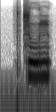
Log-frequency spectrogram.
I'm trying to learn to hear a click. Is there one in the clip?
no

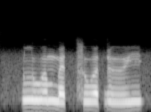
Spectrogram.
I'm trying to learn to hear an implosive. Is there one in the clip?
yes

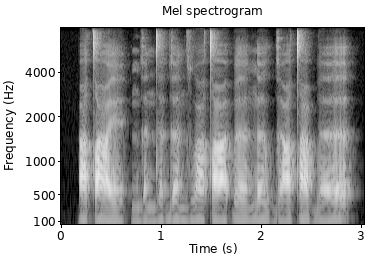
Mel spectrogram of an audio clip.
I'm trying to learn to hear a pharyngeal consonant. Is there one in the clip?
no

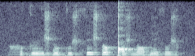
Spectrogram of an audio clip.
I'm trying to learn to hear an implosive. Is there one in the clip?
yes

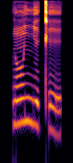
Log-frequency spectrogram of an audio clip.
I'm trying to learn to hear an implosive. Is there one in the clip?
no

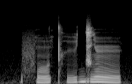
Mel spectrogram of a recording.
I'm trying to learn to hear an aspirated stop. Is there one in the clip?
yes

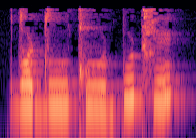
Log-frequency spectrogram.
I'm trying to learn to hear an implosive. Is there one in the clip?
no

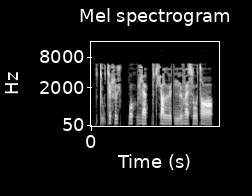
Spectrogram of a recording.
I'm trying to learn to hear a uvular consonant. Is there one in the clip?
no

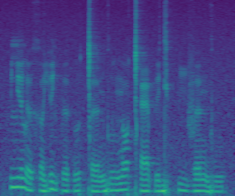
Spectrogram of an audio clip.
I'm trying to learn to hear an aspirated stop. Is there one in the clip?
yes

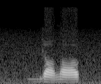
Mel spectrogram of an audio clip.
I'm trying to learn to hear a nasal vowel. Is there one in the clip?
no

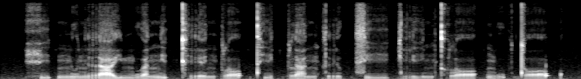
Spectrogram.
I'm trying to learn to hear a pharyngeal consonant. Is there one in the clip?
no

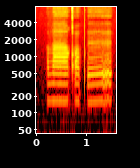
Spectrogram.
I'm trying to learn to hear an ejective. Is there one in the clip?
yes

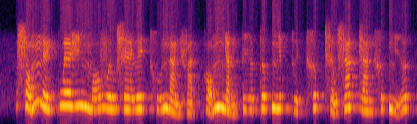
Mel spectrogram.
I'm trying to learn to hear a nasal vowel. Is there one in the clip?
no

